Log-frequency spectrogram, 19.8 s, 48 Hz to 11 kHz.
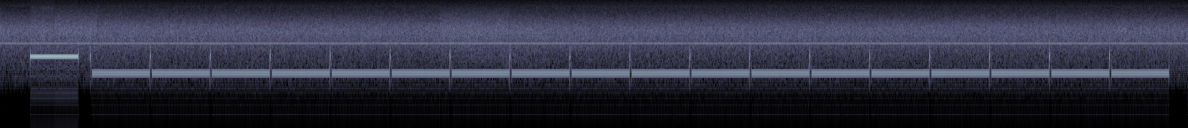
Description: Radio time signal (WWV, Colorado), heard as ticks, one a second, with radio static and a steady whistle near 1730 Hz.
